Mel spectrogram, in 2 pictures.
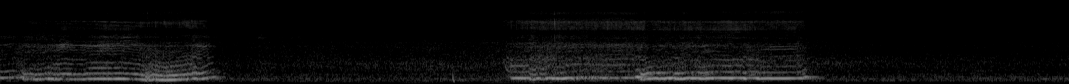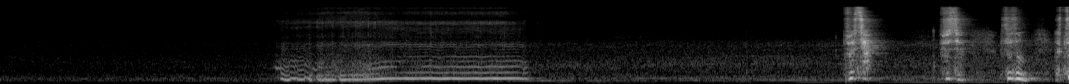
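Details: Whistling, snorting snores from a sleeping pug, several seconds apart, ending with a few sharp snorts; noisy breathing in sleep; snoring.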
